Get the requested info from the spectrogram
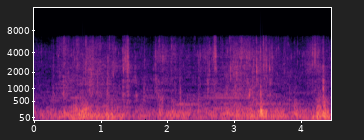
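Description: Wind buffeting the microphone and water sloshing against a small outrigger fishing boat on choppy sea, with a few light knocks as fishing line and tackle are handled.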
